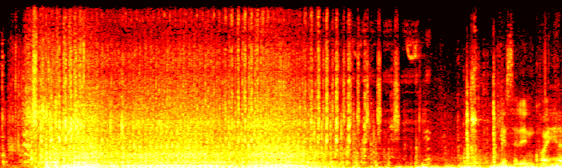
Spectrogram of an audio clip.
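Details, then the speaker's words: Older Troy Bilt push mower, freshly primed, possibly flooded, carburetor main jet not pulling fuel: catches, runs a few seconds, sags and dies; throttle held shut by misrouted governor spring, causing stall after starting. "i don't know why it's not pulling up the main jet though all right well i was getting ready to take this off but i wanted to look at one thing because i thought maybe there was something going on with the throttle and uh there was"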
